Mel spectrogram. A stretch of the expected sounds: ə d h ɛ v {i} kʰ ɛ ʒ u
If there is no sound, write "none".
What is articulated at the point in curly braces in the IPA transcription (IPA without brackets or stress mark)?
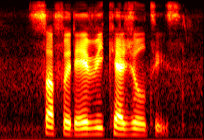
i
